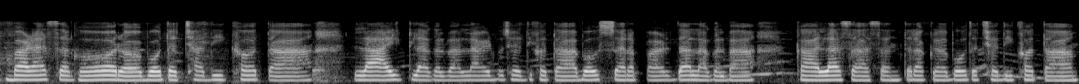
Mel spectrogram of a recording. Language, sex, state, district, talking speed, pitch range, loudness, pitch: Bhojpuri, female, Uttar Pradesh, Gorakhpur, 135 wpm, 195-210 Hz, -17 LUFS, 205 Hz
